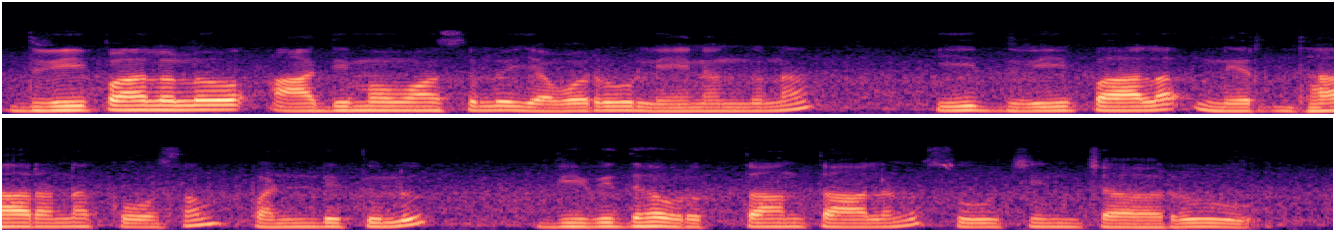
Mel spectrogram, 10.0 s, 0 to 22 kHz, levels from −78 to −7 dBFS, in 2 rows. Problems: constant background noise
